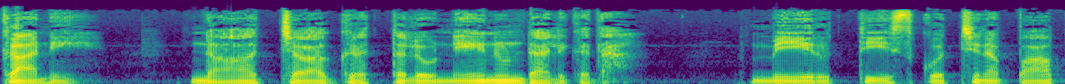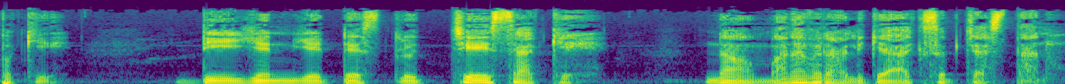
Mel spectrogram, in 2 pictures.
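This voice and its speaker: Guy doing a stern old rich grandpa, way low voice, slow heavy scolding, storybook audio, dry sound. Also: fairly even intonation, a little mellow, dry recording. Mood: stern, angry. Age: older. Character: stern old grandfather, wealthy, wounded and distrustful.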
